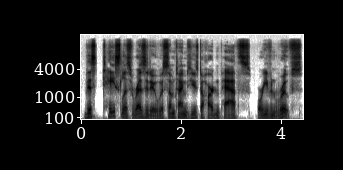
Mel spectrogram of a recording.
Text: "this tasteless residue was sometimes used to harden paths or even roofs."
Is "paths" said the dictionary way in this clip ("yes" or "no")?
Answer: yes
